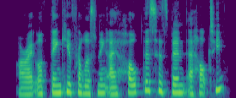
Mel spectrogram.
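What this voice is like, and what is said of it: Weak voice lacking full strength. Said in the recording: “I apologize for my voice. It still doesn't have full strength in it.”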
